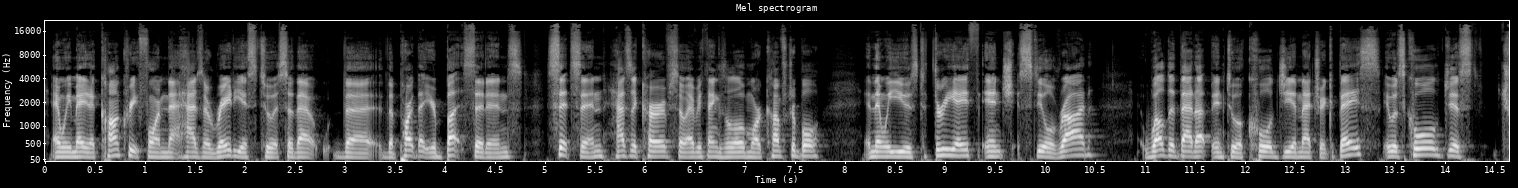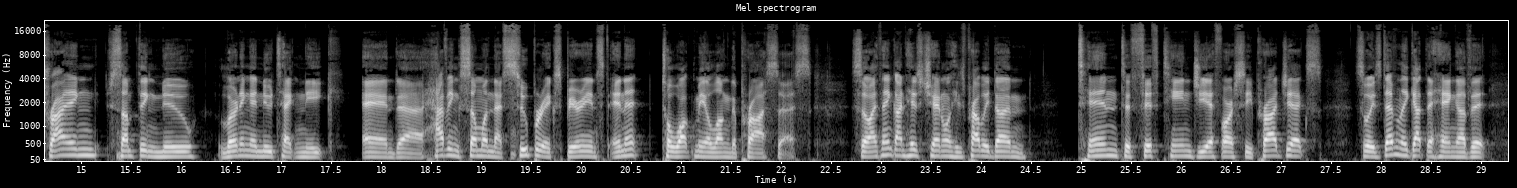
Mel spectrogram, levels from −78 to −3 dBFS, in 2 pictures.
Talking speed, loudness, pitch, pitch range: 195 wpm, -16 LUFS, 145 Hz, 135-155 Hz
